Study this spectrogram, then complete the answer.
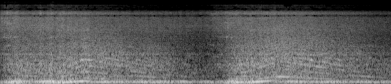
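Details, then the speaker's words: Carbureted Chevrolet Z28, engine revved with throttle blips. Fine when revved slowly, but on quick jabs the revs climb, sag and stumble. Owner suspects fuel delivery, the carburetor or ignition timing. "see if you go slow it does fine but if you go runs out of steam or something i don't think it's getting fuel"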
